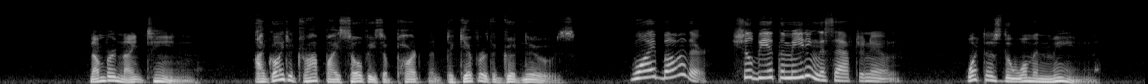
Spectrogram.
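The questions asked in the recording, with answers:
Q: What does the woman mean?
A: He can tell Sophie at the meeting this afternoon.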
